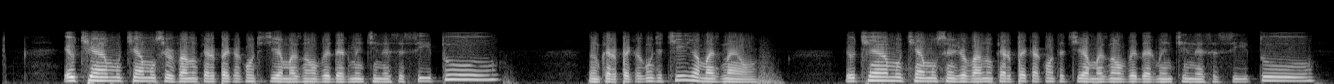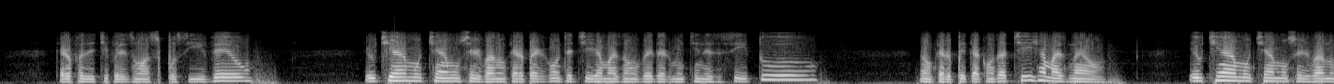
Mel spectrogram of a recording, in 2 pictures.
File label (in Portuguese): em so voz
